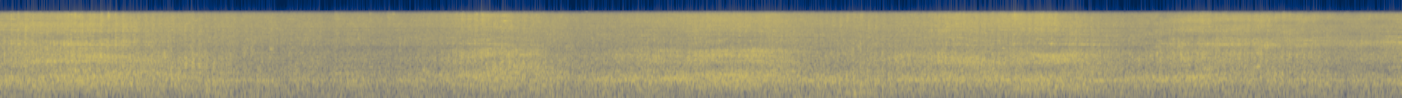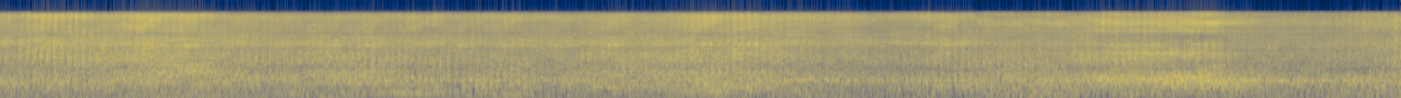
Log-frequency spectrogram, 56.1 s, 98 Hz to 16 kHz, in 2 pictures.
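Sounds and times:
clickety-clack over rail joints: 0.0 - 56.0
train wheels rumbling on rail: 0.0 - 56.0.

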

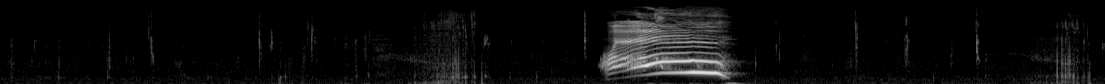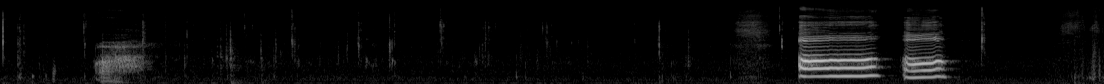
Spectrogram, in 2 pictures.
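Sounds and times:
person chewing: 0.0 - 6.1, 7.5 - 18.1
man exclaiming: 6.0 - 7.4.

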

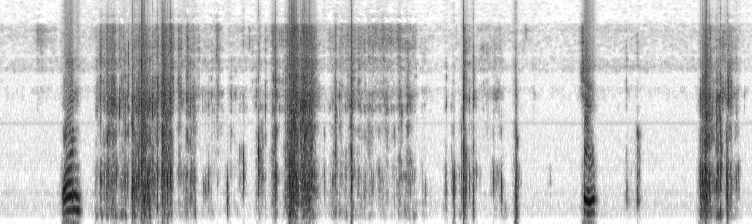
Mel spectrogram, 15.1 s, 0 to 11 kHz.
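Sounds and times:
sugar bag rustling: 1.9 - 10.2, 14.0 - 14.9.

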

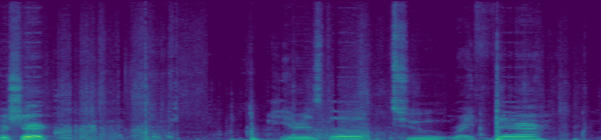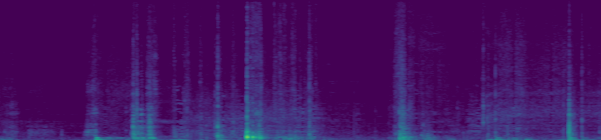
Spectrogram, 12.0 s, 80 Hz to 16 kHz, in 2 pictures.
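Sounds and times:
cardboard rustling: 0.5 - 6.3.

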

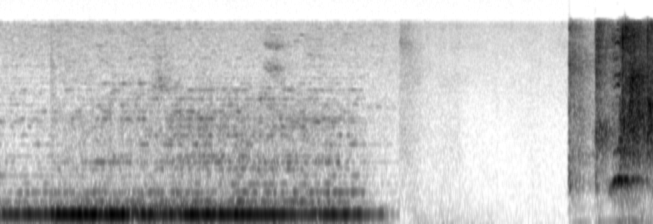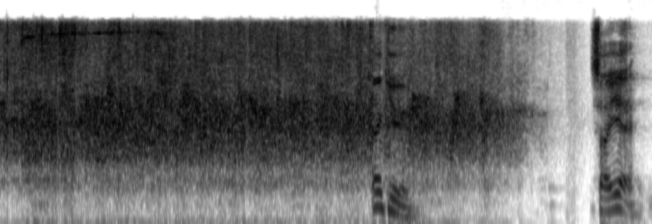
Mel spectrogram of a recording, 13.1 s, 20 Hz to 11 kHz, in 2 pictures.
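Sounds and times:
music low held note: 0.0 - 4.1
audience applauding: 5.7 - 12.1.

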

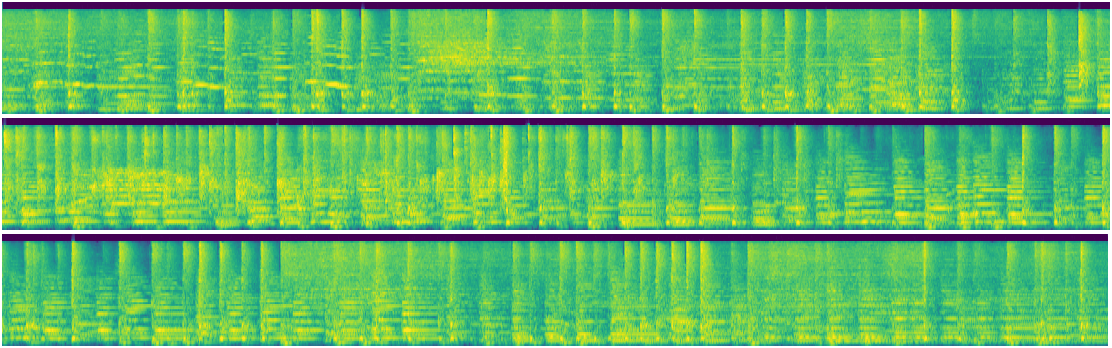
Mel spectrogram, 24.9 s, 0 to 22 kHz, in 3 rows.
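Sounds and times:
bowed violin: 0.0 - 7.1
light percussion beat: 0.0 - 24.9
upright piano: 0.0 - 24.9.

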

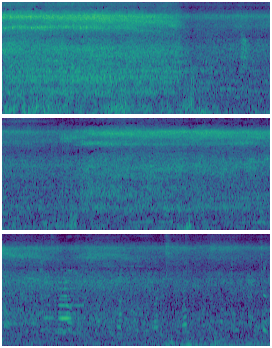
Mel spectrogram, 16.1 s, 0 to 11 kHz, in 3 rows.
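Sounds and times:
wind buffeting microphone: 0.0 - 5.3
buses and cars passing: 0.0 - 16.0.

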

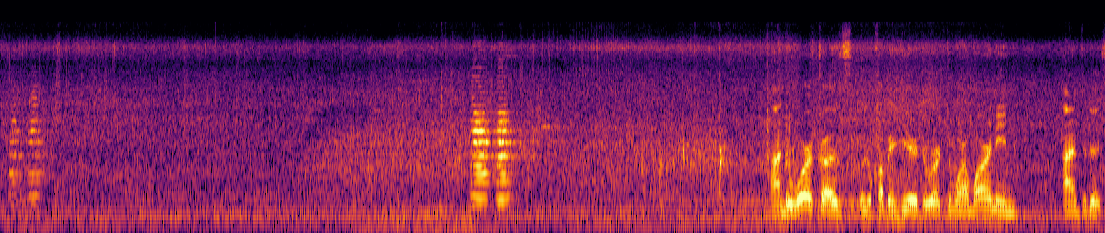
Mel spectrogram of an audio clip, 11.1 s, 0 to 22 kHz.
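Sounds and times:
vehicle horn toots: 0.0 - 0.5, 4.7 - 5.7
slow road traffic: 0.0 - 11.0.

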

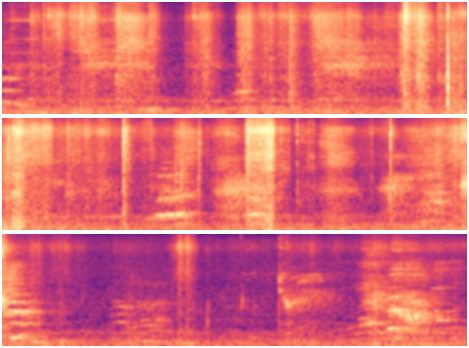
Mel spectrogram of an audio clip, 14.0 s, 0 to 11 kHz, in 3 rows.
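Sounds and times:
hand rustling batteries and cables: 0.3 - 9.4.

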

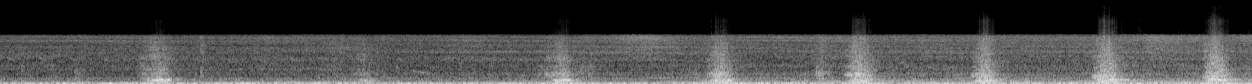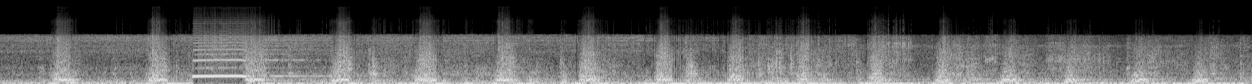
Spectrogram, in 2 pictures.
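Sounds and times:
steam locomotive exhaust beats: 0.0 - 25.0
steam whistle blast: 14.4 - 16.2.

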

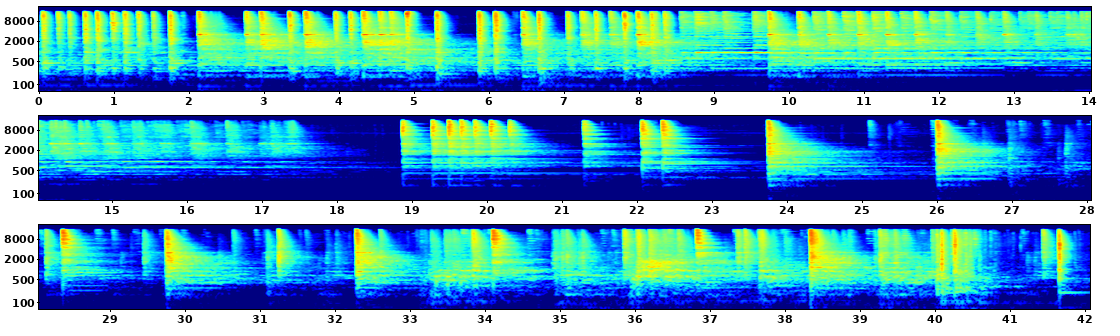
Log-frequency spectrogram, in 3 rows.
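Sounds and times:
stick tapping thin metal sheets: 27.0 - 42.0.

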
